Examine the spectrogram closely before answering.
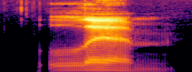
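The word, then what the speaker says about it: limb: free to post them next word here is LM Lim it's like e short I so make sure you're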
